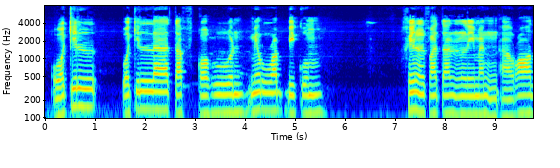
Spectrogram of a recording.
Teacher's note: idgham bilagunah ini memasukkan atau melebur tanpa dengung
